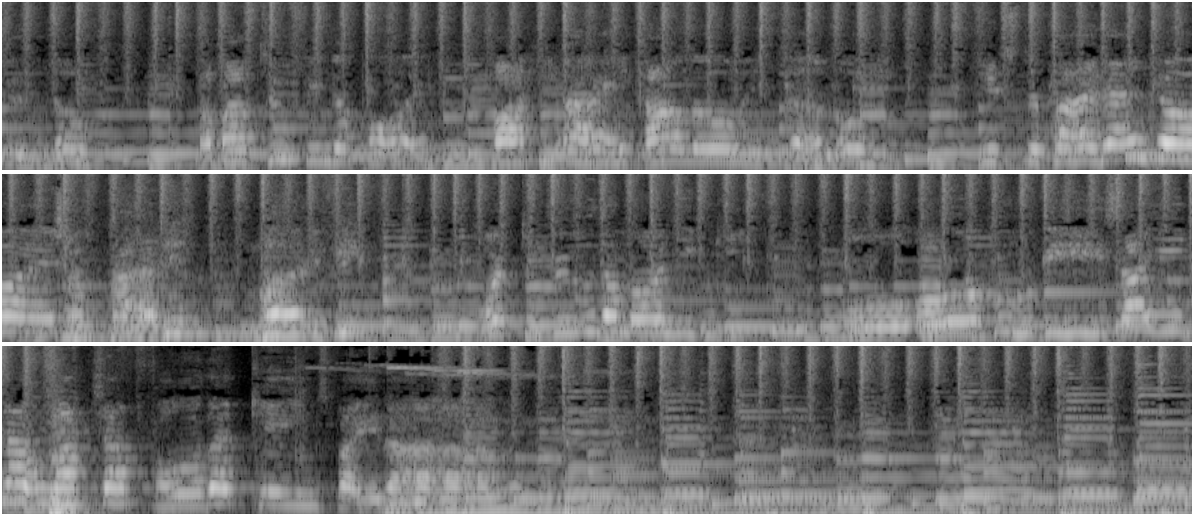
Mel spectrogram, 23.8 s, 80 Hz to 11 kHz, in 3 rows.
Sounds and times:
Strum: 0:00.0 - 0:16.7, 0:18.4 - 0:23.8
Acoustic guitar: 0:00.0 - 0:23.8.

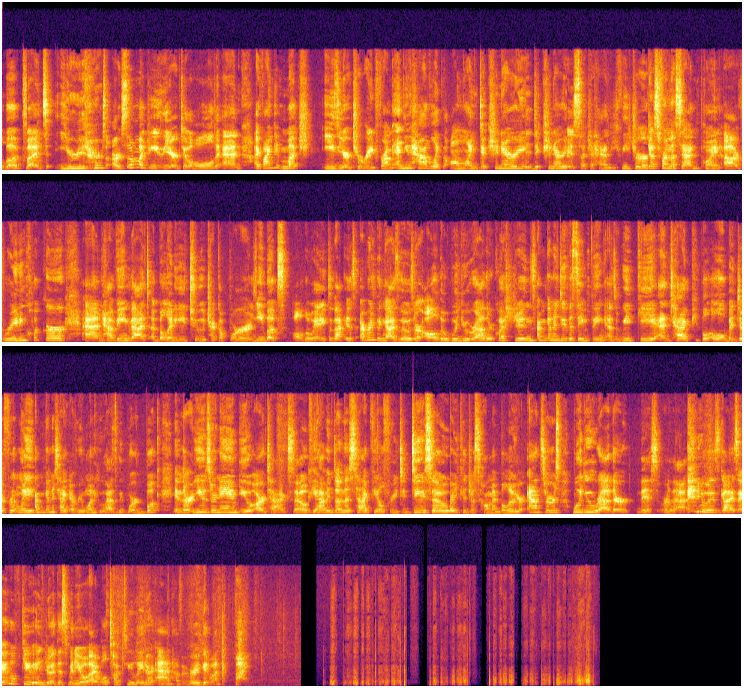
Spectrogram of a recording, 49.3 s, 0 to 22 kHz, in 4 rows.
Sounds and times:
Speech: 0:00.0 - 0:41.2
Inside, small room: 0:00.0 - 0:47.0.

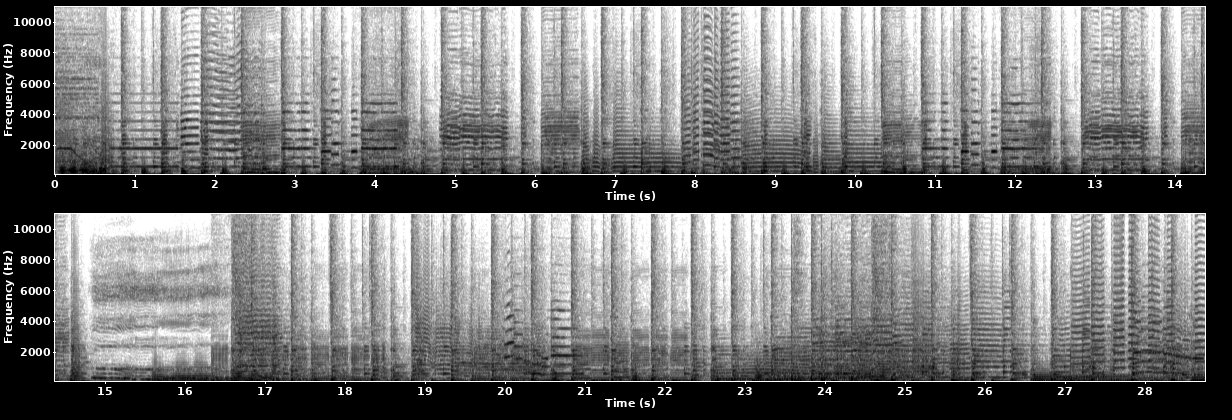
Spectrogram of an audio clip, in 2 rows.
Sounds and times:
Orchestra: 0:00.0 - 0:14.8, 0:16.6 - 0:28.7.

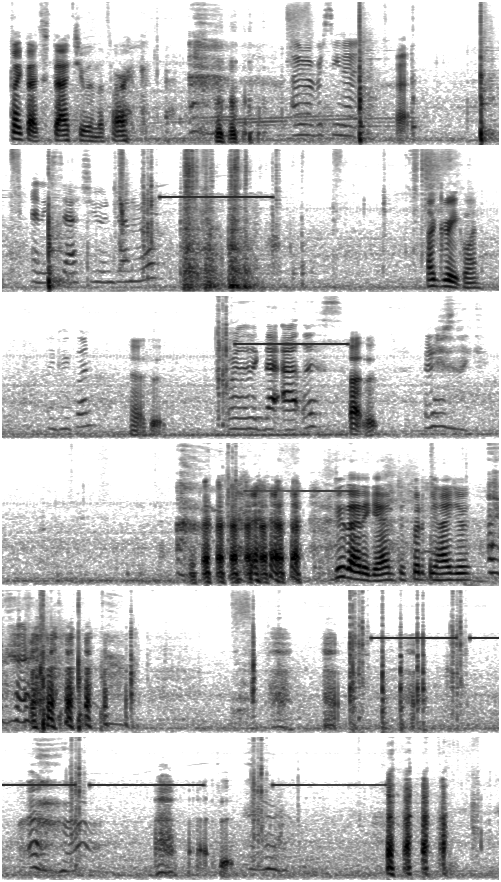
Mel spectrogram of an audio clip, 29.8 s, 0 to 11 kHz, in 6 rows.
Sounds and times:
Basketball bounce: 0:03.6 - 0:03.8, 0:04.8 - 0:05.7, 0:20.2 - 0:20.9.

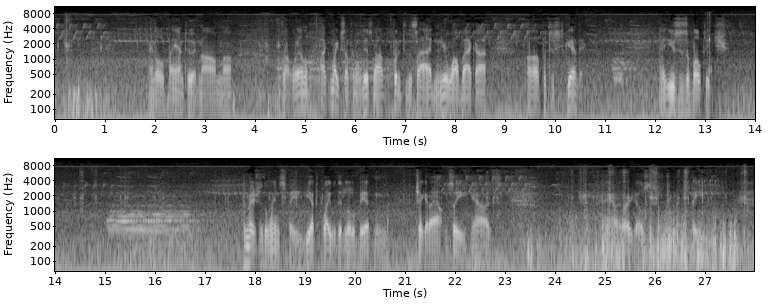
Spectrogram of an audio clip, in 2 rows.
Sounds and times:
Speech: 0:01.9 - 0:03.6, 0:04.5 - 0:08.6, 0:09.4 - 0:10.6, 0:12.1 - 0:13.5, 0:17.8 - 0:22.9, 0:25.0 - 0:27.1.

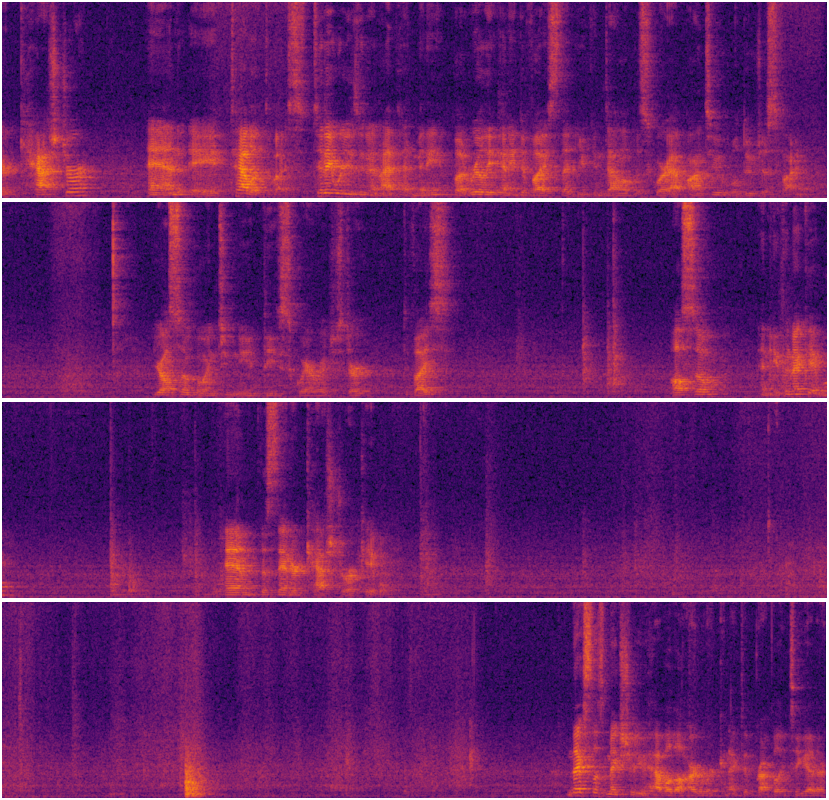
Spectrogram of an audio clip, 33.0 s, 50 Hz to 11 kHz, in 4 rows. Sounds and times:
Speech: 0:00.0 - 0:08.2, 0:09.8 - 0:12.8, 0:15.0 - 0:16.8, 0:18.7 - 0:20.5, 0:30.4 - 0:32.9.

